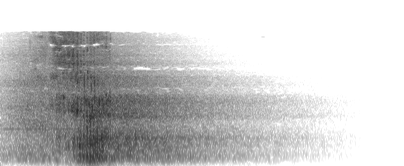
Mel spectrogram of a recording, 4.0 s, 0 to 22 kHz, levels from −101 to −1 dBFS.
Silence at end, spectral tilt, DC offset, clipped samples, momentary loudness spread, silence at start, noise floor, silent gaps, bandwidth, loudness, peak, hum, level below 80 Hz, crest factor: 2.05 s; -1.5 dB/octave; under 0.1%; under 0.1%; 21 LU; 0.1 s; -84 dBFS; none; 11.5 kHz; -20 LUFS; -2 dBFS; none; -62 dBFS; 24 dB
